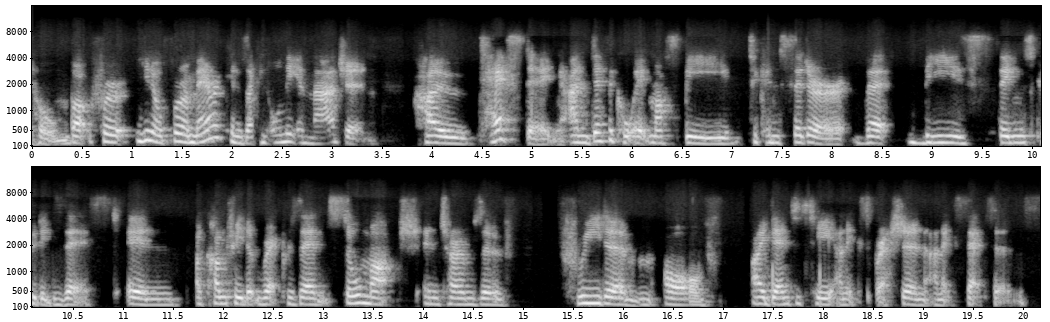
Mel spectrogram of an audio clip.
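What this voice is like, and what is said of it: Scottish accent. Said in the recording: “your accent is better”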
